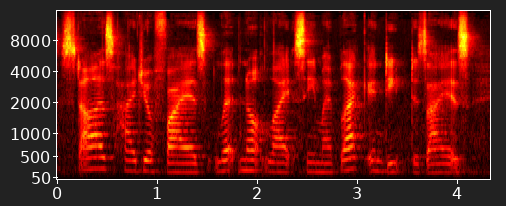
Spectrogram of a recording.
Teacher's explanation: when you consider the sound of it you can hear that it sort of like goes back and forth in this rocking sort of rhythm each second one is stress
